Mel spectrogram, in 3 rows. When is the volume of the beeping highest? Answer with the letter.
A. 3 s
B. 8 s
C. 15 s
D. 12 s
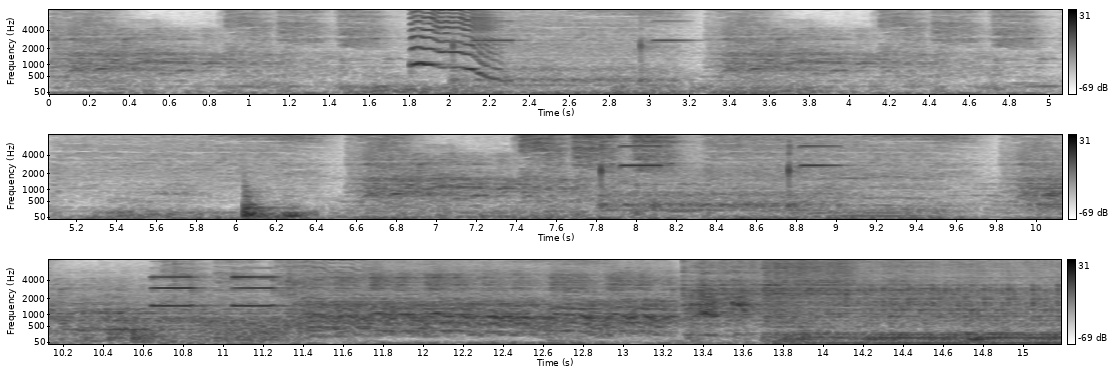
B.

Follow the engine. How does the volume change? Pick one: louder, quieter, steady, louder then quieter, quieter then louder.
louder.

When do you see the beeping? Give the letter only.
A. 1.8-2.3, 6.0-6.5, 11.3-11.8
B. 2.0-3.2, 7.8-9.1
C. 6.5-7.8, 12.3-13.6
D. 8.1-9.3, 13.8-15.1
B.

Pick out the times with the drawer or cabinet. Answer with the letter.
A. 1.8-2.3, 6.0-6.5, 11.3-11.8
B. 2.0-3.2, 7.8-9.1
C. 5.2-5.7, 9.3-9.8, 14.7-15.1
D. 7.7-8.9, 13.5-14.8
A.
